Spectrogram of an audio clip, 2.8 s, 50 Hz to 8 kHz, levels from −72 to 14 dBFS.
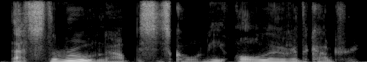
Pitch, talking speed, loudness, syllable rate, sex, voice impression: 110 Hz, 220 wpm, -18 LUFS, 5.5 syllables/s, male, very masculine, very adult-like, thick, cool, calm, elegant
